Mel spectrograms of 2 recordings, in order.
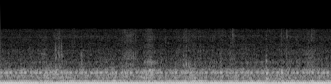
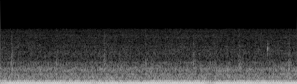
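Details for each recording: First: Corvette idling with windows up, front tires on plastic bags, steering wheel turned: low steady moan/groan from steering, quieter after Teflon lubricant but still present; source not pinned down. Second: Corvette at standstill with the engine running and front tires on plastic bags, after Teflon lubricant on both sides of the firewall and at the steering wheel. Steady low engine rumble while turning the wheel, no column moan or groan; fixed.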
